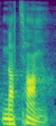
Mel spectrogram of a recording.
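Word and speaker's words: נתן: The name Nathan is actually in Hebrew, in the Bible, Natan.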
